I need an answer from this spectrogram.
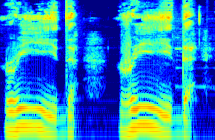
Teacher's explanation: La E de esta palabra se pronuncia como una I larga o doble y la A no se pronuncia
